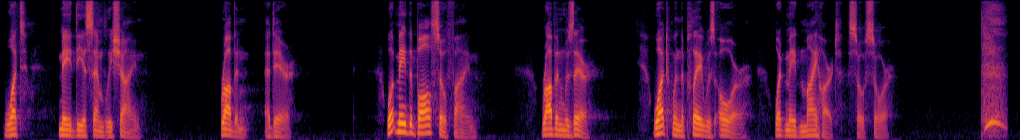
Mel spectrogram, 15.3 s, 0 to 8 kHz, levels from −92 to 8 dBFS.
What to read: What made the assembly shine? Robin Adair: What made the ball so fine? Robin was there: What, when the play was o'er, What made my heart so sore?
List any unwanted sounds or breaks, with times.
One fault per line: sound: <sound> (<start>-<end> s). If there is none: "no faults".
sound: breath (14.7-15.1 s)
